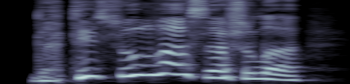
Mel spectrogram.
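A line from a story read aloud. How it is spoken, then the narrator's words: Exclaiming. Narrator (Russian): воскликнула Валерия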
